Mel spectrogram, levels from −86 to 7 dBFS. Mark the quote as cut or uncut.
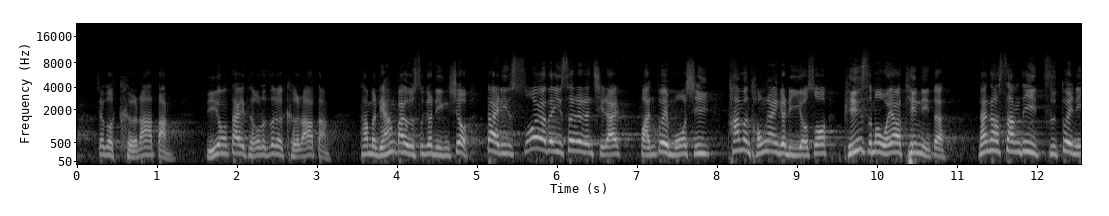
uncut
